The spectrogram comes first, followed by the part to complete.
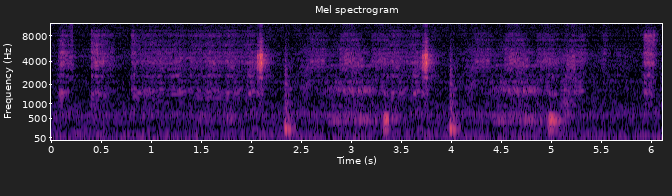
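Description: Very faint scratching of an electric nail file's small cuticle bit working across a fingernail's cuticle to lift it, with a few soft ticks.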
